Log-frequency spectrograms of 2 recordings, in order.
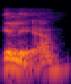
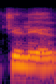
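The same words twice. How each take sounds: First: The name is pronounced the English way. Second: The name is pronounced the Italian way. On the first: It ignores the namesake's own pronunciation. The speaker calls it wrong. "not Gilia" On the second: It follows the namesake's own pronunciation. The speaker calls it right. "it's polite when botanizing somebody's name to pronounce it in the way that he would pronounce it"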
